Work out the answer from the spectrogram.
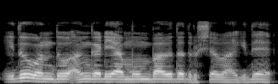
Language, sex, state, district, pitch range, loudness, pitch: Kannada, male, Karnataka, Koppal, 120-125 Hz, -15 LUFS, 120 Hz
